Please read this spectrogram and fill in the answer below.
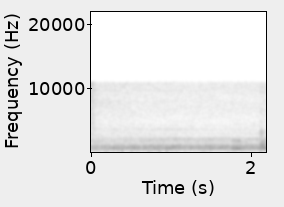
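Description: Steady background noise with light, irregular low knocks from a handheld camera being moved around.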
